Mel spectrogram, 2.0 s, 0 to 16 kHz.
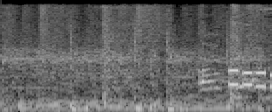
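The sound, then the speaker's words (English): Telephone keypad dialing tones sound as a few short, clear beeps near the end, layered over a dense, continuous background of other sound. “To call into the HRNP listener line, dial 713-780-ESPN. Dial the phone.”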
